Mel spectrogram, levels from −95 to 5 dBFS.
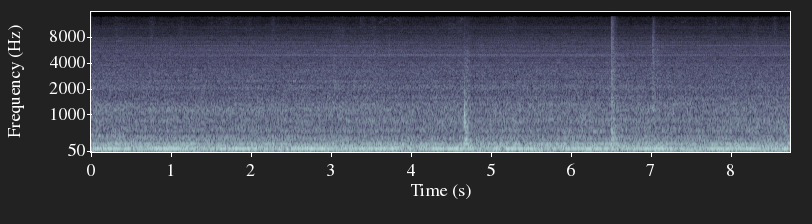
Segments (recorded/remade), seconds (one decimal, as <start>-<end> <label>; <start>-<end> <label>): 0.0-8.7 recorded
